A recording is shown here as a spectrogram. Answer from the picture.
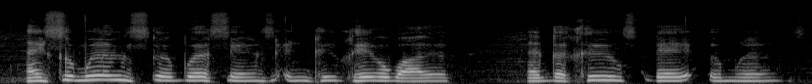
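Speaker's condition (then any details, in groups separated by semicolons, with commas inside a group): Cerebral palsy; affects voice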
